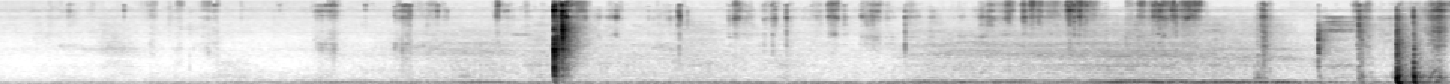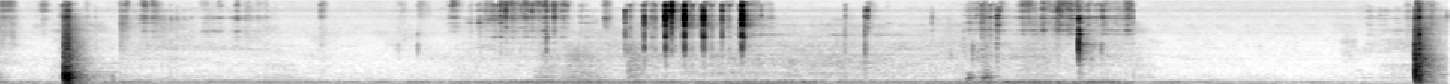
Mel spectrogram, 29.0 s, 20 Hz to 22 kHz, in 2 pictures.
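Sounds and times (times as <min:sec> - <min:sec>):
tools clicking and knocking: 0:19.4 - 0:23.4.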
